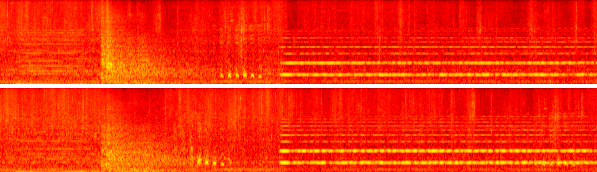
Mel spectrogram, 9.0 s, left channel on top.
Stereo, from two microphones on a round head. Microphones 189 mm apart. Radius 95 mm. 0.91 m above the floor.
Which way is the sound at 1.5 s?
75° left (ahead or behind).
